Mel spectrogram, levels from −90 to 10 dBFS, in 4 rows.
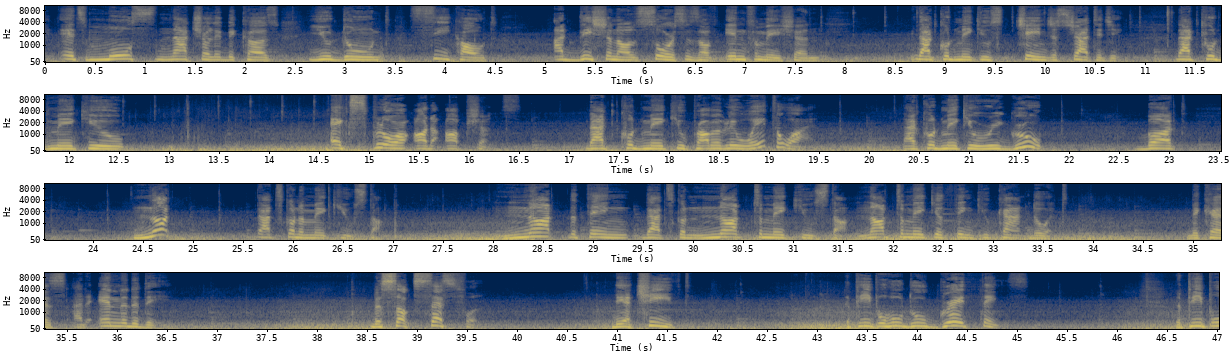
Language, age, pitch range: English, 30-49, 135-185 Hz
